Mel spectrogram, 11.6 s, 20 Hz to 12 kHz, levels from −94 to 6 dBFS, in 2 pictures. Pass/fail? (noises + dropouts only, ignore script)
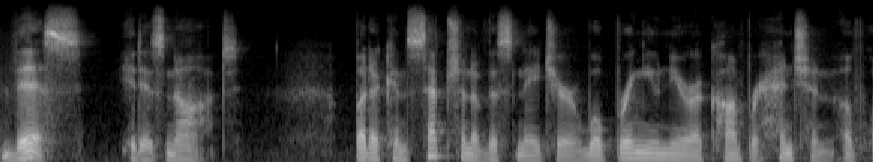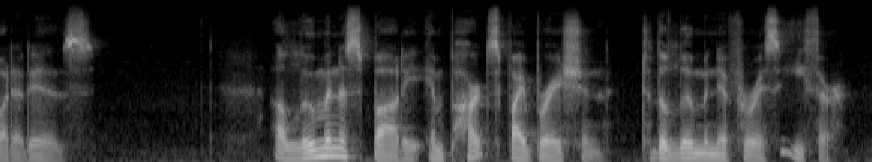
pass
